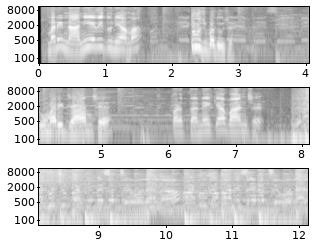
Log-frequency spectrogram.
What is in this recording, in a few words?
gujarati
